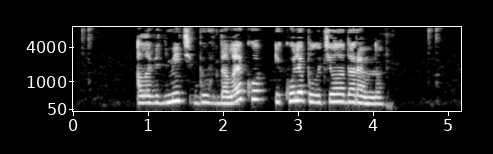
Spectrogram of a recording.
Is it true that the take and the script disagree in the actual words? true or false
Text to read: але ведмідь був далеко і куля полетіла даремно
false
